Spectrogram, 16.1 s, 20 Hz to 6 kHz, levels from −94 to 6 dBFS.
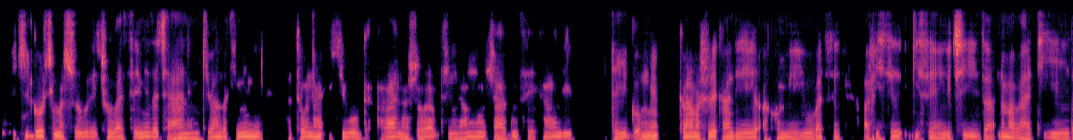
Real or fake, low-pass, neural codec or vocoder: fake; 5.4 kHz; codec, 16 kHz, 6 kbps, DAC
